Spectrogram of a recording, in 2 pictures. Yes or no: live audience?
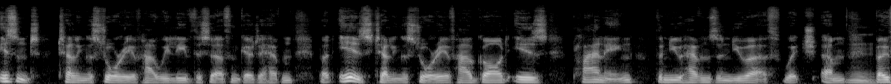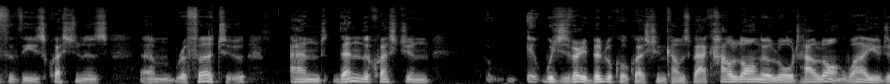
no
